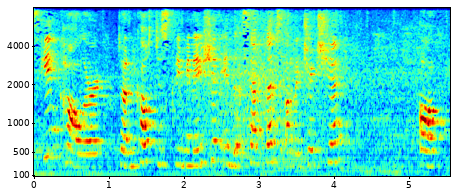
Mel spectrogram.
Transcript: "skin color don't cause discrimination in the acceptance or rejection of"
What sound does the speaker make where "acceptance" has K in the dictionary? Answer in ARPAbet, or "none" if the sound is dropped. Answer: none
